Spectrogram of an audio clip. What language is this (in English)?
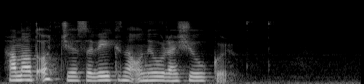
Faroese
